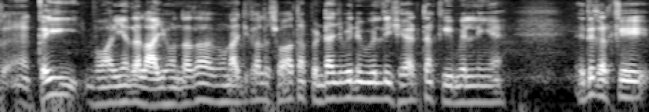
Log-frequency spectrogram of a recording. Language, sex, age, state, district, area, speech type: Punjabi, male, 60+, Punjab, Mohali, urban, spontaneous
